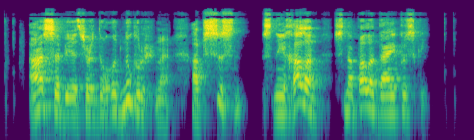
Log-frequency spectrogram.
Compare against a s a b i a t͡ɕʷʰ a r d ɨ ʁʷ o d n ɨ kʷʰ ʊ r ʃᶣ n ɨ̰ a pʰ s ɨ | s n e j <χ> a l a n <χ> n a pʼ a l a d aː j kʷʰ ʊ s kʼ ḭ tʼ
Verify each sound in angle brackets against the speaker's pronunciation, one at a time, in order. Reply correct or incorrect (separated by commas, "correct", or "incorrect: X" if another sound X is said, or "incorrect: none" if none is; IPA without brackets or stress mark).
correct, incorrect: s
